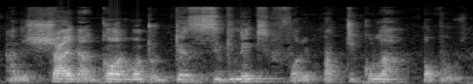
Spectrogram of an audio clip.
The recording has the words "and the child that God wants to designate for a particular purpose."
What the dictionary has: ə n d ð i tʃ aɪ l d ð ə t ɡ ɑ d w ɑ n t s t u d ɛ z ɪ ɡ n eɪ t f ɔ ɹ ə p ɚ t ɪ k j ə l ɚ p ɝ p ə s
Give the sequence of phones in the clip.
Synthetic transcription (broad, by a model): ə n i ʃ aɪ d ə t ɡ ɑ d w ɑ n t t u d ɛ z ɪ ɡ n eɪ t f ɔ ɹ ə p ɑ t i k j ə l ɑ p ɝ p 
